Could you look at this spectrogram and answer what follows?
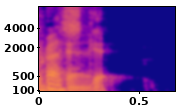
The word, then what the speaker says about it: Prescott: It's spelled Prescott. It's pronounced okay. – Prescott. – Prescott. Okay.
